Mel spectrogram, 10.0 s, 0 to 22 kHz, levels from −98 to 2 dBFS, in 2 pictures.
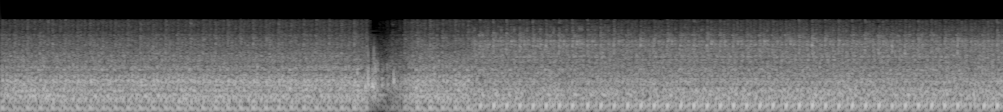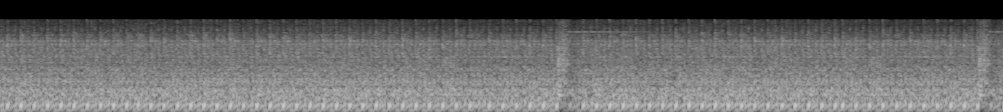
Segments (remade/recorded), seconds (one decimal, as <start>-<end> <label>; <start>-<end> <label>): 0.0-10.0 recorded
